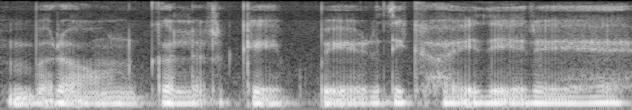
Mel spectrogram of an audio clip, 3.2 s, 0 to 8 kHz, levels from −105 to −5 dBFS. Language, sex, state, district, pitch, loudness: Hindi, male, Himachal Pradesh, Shimla, 120 Hz, -16 LUFS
